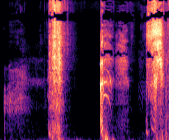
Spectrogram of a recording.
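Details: Dog Reese, seemingly feeling a little better after illness, sneezes with a few sharp, hissing bursts after a soft voiced sound; some bursts are the owner's faked sneeze, which excites her.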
